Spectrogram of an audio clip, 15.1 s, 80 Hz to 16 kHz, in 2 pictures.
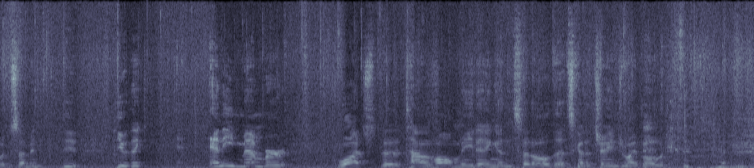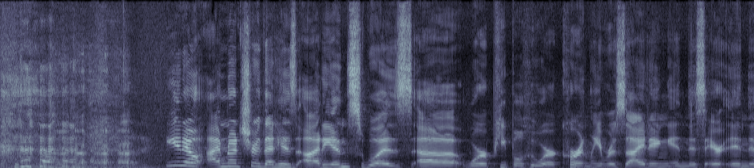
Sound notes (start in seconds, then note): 6.7 laughter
